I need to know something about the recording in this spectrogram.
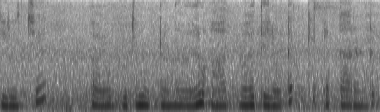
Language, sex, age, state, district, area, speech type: Malayalam, female, 18-30, Kerala, Kozhikode, rural, spontaneous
